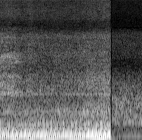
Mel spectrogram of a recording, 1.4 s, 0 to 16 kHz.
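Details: Alfa Romeo 156 GTA after a radiator repair, running after startup; the lambda sensor fault did not come back and there is no warning light. A deep, steady engine note with an even beat and no knocks or misses; it sounds healthy.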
